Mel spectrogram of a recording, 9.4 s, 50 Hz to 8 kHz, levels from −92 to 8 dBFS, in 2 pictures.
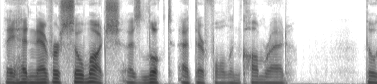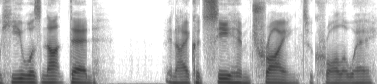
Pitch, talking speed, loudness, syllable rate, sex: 110 Hz, 160 wpm, -20 LUFS, 4.1 syllables/s, male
